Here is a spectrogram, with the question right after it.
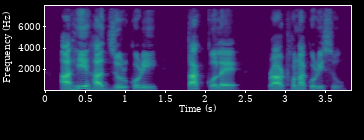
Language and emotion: Assamese, neutral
